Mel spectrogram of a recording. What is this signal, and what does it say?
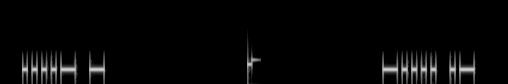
Morse code, heard as a keyed tone, about 25 wpm, 700 Hz. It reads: 4T 6A
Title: Common Cut Numbers - 2-Digit 25wpm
